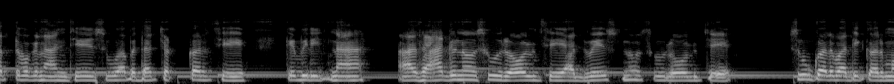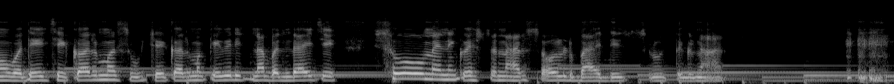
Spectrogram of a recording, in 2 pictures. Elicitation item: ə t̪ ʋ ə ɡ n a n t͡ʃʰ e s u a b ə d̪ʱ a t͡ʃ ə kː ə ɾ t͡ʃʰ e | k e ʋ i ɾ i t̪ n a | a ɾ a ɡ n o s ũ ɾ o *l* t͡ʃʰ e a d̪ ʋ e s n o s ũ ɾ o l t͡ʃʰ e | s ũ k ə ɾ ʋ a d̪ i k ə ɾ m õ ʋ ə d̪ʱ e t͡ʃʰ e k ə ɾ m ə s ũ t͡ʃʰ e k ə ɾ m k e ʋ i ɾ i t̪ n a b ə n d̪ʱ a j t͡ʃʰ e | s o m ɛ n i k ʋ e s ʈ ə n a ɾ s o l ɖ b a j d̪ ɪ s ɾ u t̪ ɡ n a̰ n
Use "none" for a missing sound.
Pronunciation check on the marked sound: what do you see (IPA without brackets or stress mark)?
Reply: l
